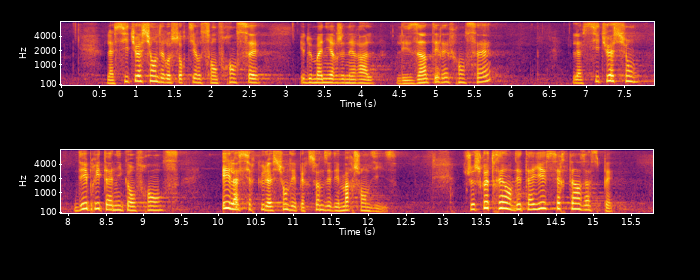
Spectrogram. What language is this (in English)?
French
